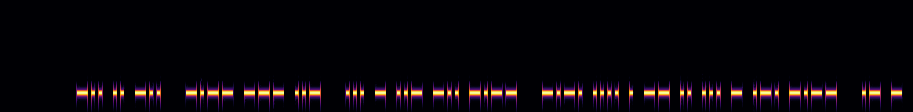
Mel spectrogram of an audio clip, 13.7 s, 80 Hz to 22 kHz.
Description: Morse code, heard as a keyed tone, about 22 wpm, 700 Hz. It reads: DID YOU STUDY CHEMISTRY AT
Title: Sentences from Top 1000 Words - Review Part 6 - 22wpm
